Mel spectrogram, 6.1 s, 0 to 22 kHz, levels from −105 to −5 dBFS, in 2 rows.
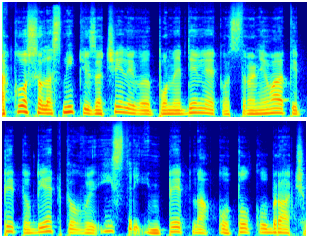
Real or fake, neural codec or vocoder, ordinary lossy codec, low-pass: fake; codec, 44.1 kHz, 1.7 kbps, Pupu-Codec; none; none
